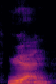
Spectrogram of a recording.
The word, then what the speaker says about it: 远: So, here yuan this part inside the radical the pronunciation is yuan yuan second tone.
